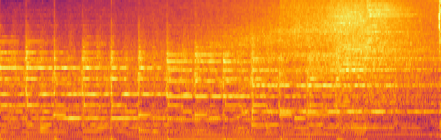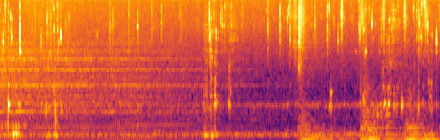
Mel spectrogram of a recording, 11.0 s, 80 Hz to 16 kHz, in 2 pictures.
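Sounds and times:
background music: 0.0s - 11.0s
water drips and splashes: 5.5s - 11.0s.

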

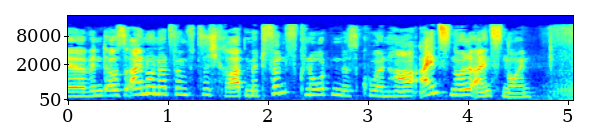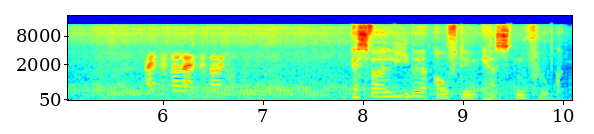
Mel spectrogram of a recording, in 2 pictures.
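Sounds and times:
helicopter drone in flight: 4.9s - 10.0s.

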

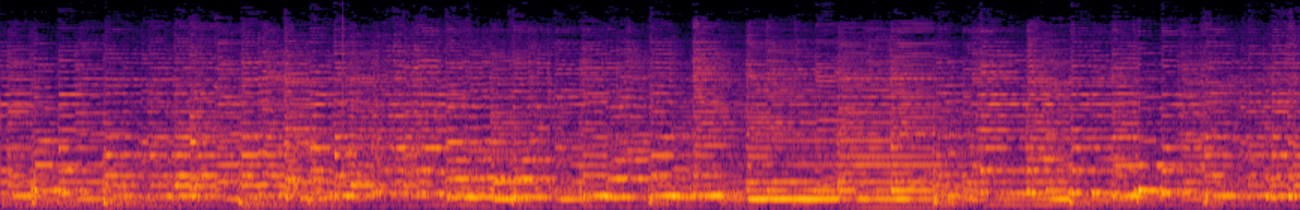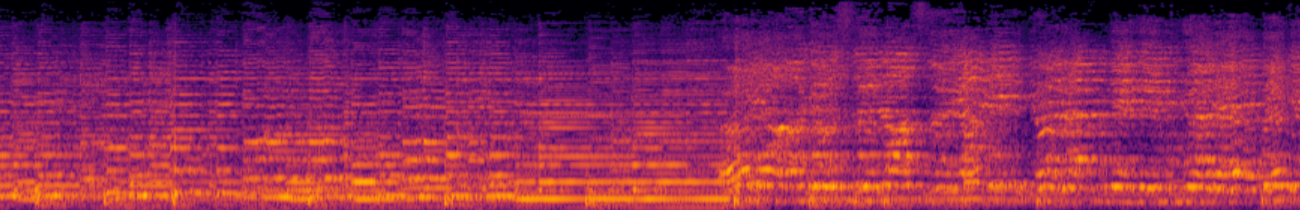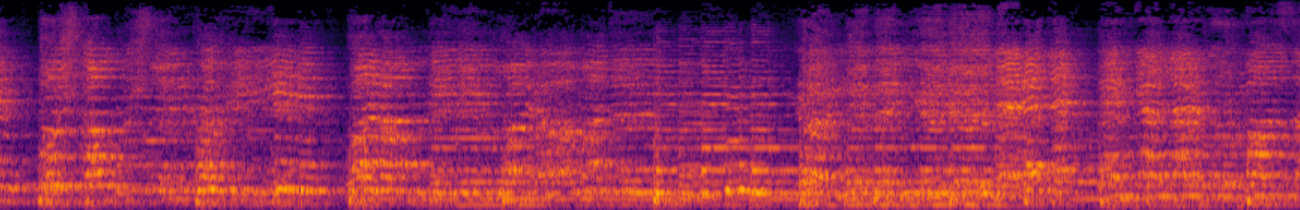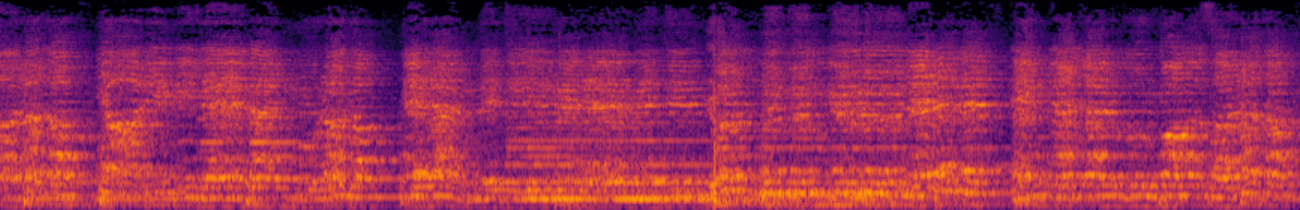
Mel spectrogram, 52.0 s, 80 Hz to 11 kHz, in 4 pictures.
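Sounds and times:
plucked long-necked lute melody: 0.0s - 52.0s
group singing in unison: 20.1s - 33.0s, 33.9s - 52.0s.

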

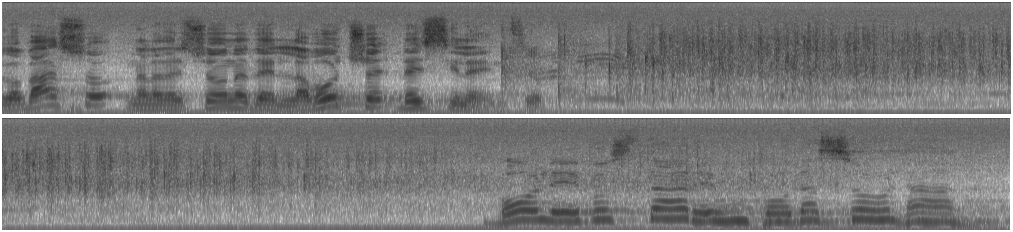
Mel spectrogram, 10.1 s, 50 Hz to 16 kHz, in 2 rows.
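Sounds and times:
audience applauding: 2.5s - 9.4s.

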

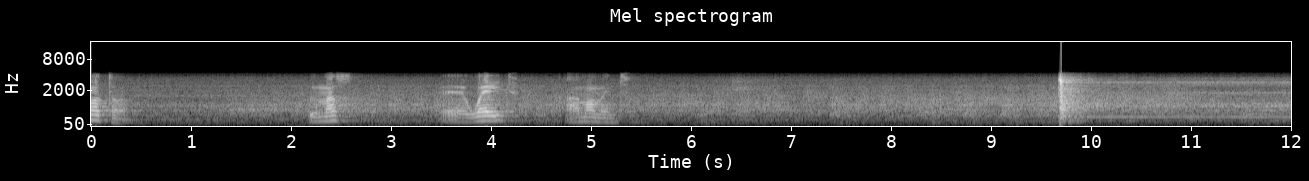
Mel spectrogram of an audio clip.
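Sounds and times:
electric fan motor humming: 0.0s - 12.0s.

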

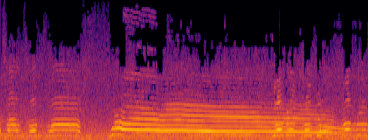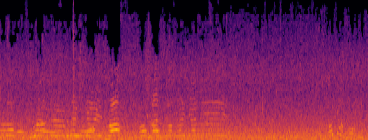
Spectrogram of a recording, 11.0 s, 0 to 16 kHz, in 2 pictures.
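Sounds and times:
child screaming: 0.9s - 6.5s.

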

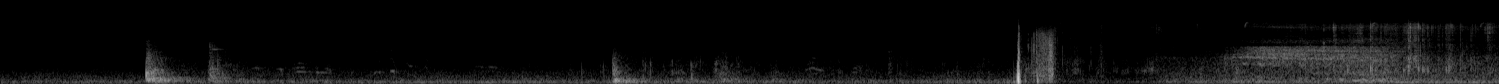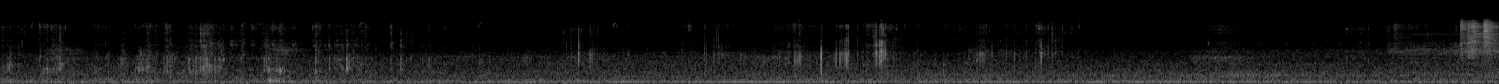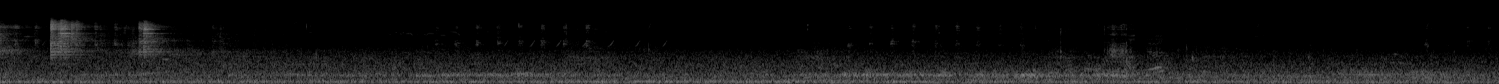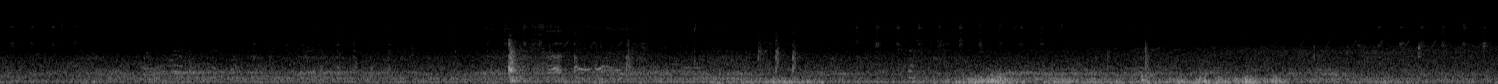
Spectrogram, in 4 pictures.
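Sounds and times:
horse hooves on gravel: 10.2s - 26.2s.

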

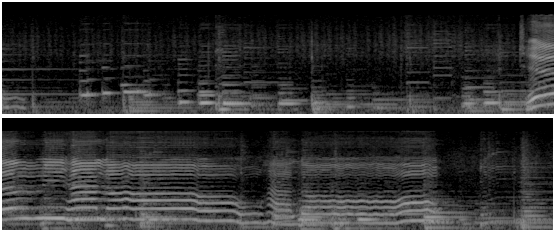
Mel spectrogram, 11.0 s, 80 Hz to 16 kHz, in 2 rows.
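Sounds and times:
woman singing blues: 5.2s - 10.3s.

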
